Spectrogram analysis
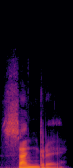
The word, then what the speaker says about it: sangre: blood as sun grey so it sounds like sand grey sangre on the right side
